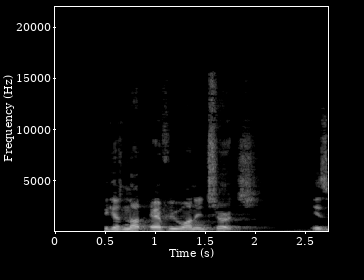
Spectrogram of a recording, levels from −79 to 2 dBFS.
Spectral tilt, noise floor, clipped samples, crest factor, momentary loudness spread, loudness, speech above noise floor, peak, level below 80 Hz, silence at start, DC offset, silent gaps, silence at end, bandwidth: -4.5 dB/octave; -61 dBFS; under 0.1%; 18 dB; 18 LU; -29 LUFS; 33 dB; -14 dBFS; -56 dBFS; 0.5 s; under 0.1%; none; 0 s; 15.5 kHz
